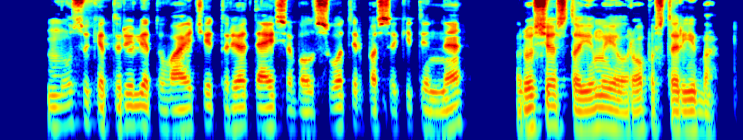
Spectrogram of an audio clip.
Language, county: Lithuanian, Alytus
